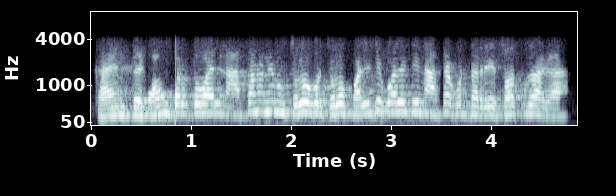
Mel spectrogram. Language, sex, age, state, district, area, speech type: Kannada, male, 45-60, Karnataka, Belgaum, rural, conversation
